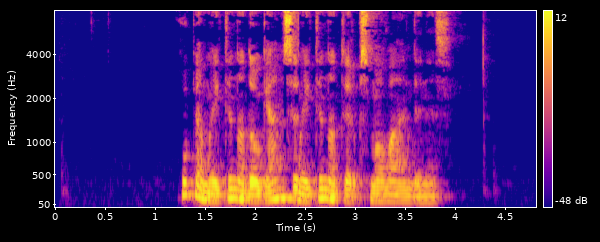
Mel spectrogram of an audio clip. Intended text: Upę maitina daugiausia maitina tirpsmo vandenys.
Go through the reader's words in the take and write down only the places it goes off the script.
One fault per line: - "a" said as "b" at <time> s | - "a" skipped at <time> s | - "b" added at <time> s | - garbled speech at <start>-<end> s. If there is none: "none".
none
